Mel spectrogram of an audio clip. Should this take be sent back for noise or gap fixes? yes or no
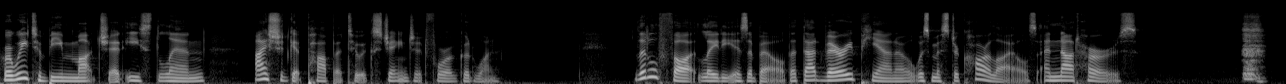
yes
